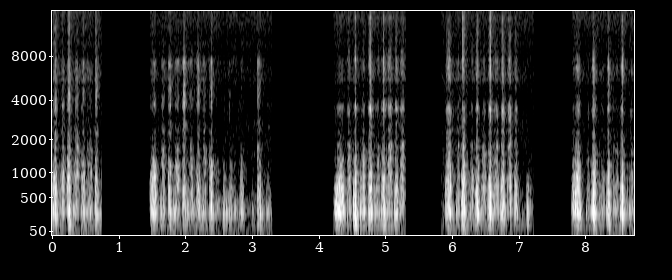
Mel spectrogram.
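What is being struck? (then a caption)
Paper scratch card with latex coating. A coin edge scratches the silver latex coating off a thin, flat £5 Prize Portal paper lottery scratch card lying on a dark wooden table, while the other hand holds the card flat. Five bursts of quick, dry, rasping scrapes are heard, separated by short silences.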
